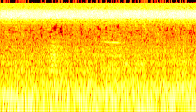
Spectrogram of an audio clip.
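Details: Cricket, known locally as kuliglig, in a mountain setting: a continuous, very high-pitched shrill ringing trill holding steady throughout, with little else audible.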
